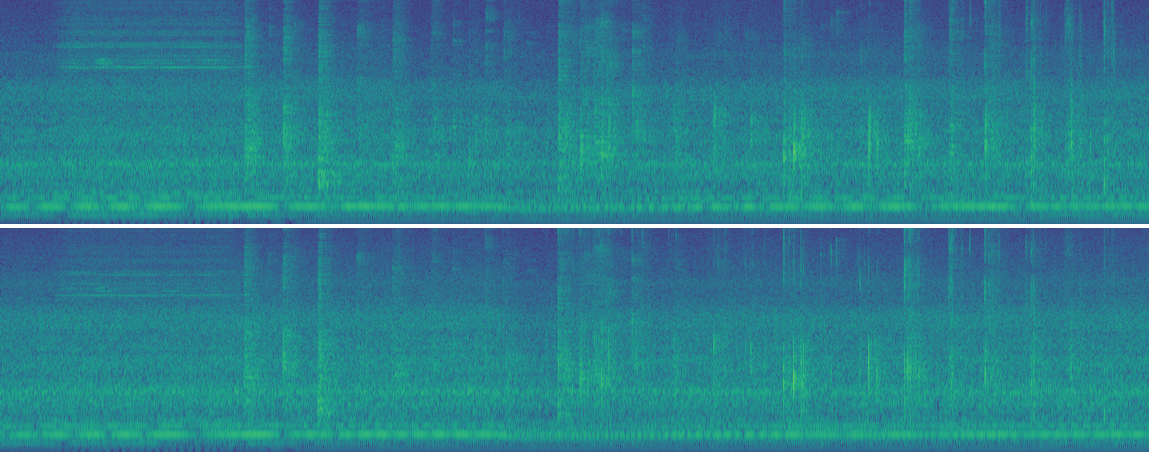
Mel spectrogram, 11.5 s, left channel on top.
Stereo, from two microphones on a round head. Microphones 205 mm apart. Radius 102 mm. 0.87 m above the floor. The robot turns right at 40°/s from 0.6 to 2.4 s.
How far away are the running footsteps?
About 7.5 m.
